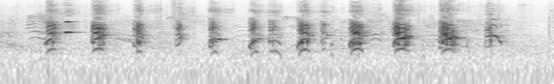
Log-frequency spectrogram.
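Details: Dogs and puppies barking: a rapid series of about a dozen sharp, high yapping barks, roughly two per second, rising in loudness toward the end, with no other sounds.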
